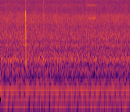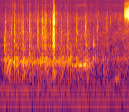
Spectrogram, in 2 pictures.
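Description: A home sewing machine stitches through bulky quarter-inch quilt seams, a low steady hum turning into a denser rattling whir partway through, close and moderately loud with no talking.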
